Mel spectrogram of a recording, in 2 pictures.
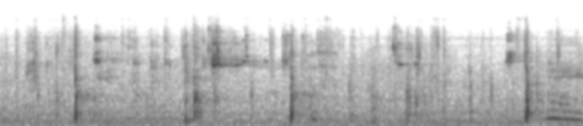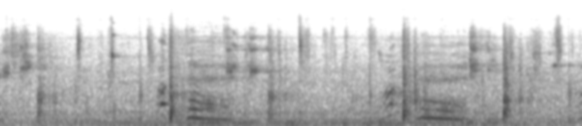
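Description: Tennis rackets strike a ball back and forth in a steady rally, outdoors.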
